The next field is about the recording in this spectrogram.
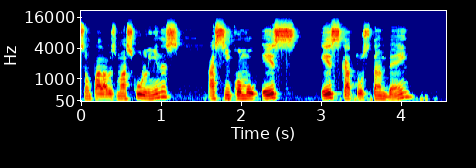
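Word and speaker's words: ἔσχατος: Ok, eu acho que é escatos. Pronto. Só ressalte, enfatize bem a sílaba tônica. A sílaba tônica é onde está o acento.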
